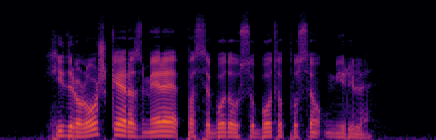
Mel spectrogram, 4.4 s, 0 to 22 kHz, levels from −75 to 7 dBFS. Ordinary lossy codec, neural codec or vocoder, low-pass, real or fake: none; none; 19.8 kHz; real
